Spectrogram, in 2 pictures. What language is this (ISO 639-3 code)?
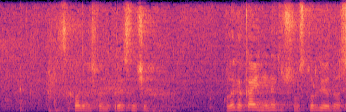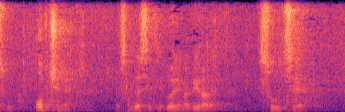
hrv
